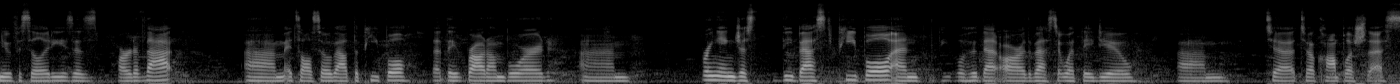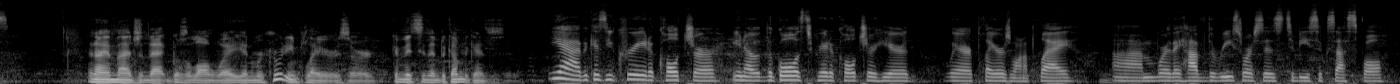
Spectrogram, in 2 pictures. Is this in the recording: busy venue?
yes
